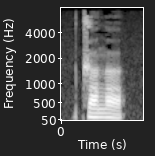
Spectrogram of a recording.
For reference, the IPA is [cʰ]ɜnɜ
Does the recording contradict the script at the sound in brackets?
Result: yes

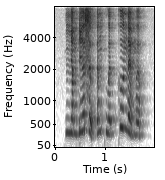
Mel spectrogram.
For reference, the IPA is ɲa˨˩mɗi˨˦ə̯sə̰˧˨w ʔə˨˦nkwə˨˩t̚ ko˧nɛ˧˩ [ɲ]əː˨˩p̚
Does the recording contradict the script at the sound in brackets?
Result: yes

